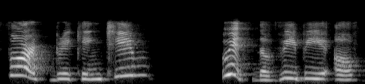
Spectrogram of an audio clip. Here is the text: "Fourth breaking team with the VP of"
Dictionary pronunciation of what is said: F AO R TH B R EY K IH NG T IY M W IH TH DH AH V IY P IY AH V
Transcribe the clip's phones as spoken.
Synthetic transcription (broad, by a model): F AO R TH B R EY K IH NG T IY M W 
